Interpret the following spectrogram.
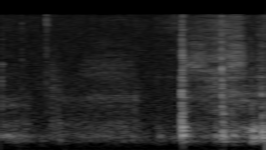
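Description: A single sharp click about two-thirds of the way through, followed by a short scrape, as a metal padlock is shifted by hand on a rubber mat.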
